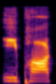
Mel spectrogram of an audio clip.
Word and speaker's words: epoch: um youtube channel um is epoch philosophy not epic okay yeah either way either way works i think you can pronounce the word uh both ways um twitter instagram is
